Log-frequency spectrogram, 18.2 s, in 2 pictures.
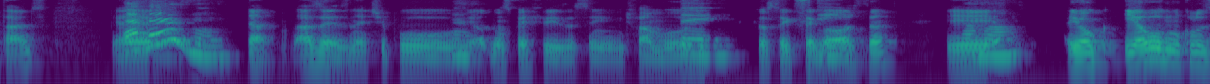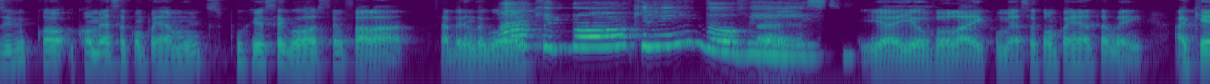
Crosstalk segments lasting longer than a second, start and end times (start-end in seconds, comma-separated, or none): none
